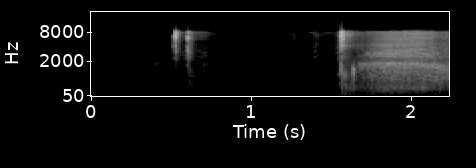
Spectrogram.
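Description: A computer mouse gives two quick soft clicks, then another click about a second later, followed by a faint hiss. All sounds are close and quiet, and nobody speaks.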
